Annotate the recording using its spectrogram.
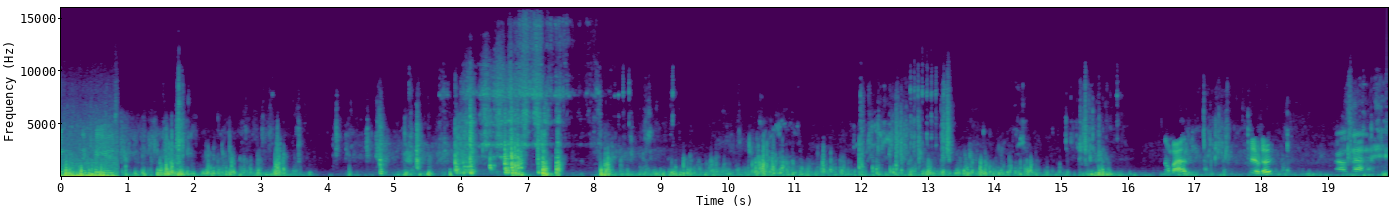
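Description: A man speaks excitedly close by, outdoors in wind.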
